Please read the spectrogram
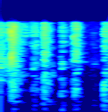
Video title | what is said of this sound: STEM Video: Homemade Butter | I can hear all that liquid now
